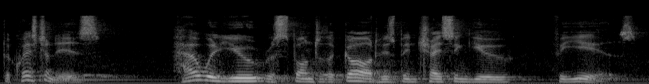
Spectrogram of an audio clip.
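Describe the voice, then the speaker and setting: An older man preaching a sermon with a quiet voice and dry humour. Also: medium pitch, animated, slow. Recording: long hall reverb, faint room noise.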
